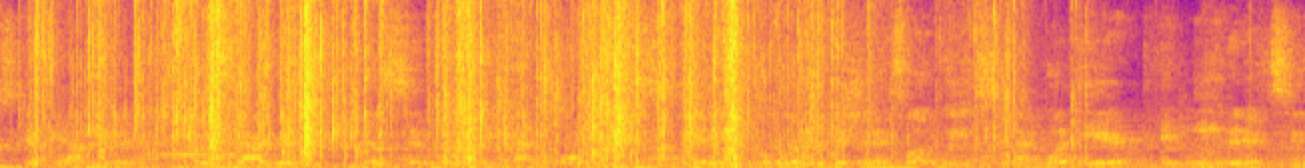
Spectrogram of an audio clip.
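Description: Foil wrapper of a trading-card pack being torn open and crinkled by hand: a dense run of crackling that thins out after about five seconds.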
